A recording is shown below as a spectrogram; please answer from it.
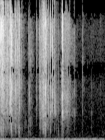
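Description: Clear plastic wrapping on makeup brushes crinkling as it is handled, a scatter of soft, irregular crackles.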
